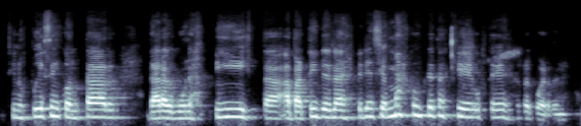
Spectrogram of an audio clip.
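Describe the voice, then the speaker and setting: A man asking a long, measured interview question, with a few hesitations along the way. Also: sits high, dark tone.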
